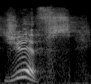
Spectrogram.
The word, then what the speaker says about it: GIF: the guy who created gifts gifs gifts gifs pronounced it says it's jiffs he says it's jiffs it also makes sense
